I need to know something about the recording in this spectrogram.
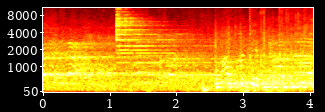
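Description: Boxing ring bell struck once about a second in, a bright ring that fades over about a second, marking the end of the round. Voices shout around it.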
